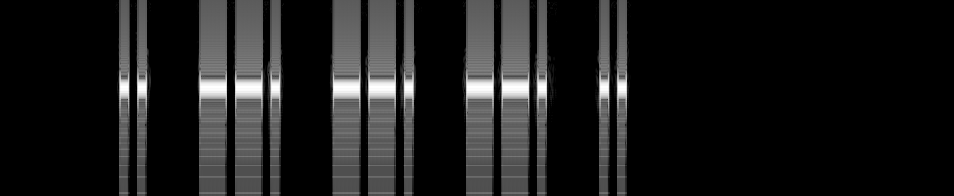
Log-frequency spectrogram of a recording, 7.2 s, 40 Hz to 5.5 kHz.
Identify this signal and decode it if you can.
Morse code, heard as a keyed tone, about 18 wpm, spaced as for 13 wpm, 600 Hz. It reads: IGGGI
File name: cwbook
